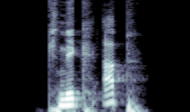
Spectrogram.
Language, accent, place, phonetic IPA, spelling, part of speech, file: German, Germany, Berlin, [ˌknɪk ˈap], knick ab, verb, De-knick ab.ogg
- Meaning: 1. singular imperative of abknicken 2. first-person singular present of abknicken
